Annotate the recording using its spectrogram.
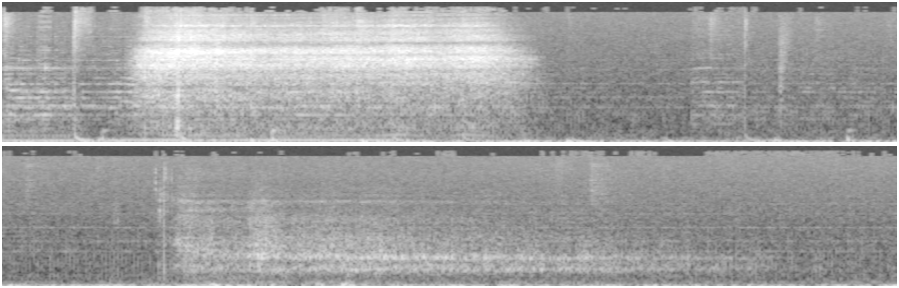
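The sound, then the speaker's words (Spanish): A slow, deep breath demonstrating a breathing technique for calm: a long, airy inhale lasting a couple of seconds, a pause, then a softer, lower, drawn-out exhale, with no talking. “Bueno, si quieres, hago una respiración para que veas cómo sería una que suelo yo utilizar, que es esta.”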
